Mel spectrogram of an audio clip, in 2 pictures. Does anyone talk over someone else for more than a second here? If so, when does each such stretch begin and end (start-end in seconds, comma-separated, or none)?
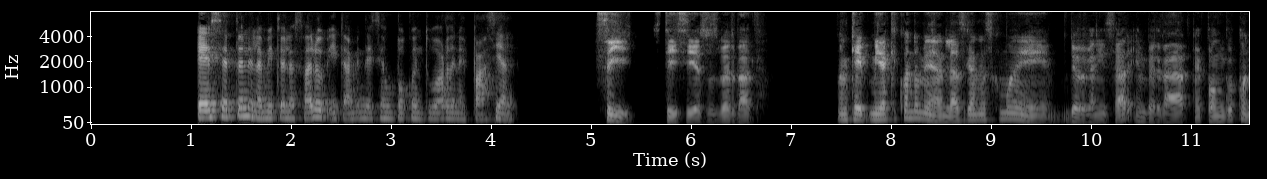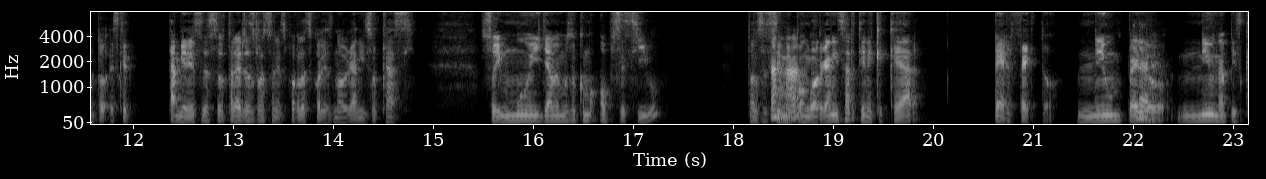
none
